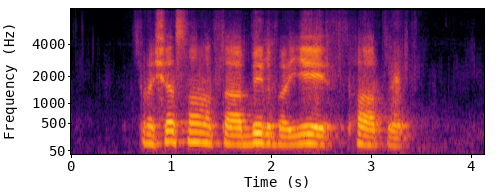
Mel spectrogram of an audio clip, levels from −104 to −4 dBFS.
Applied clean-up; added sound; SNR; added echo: neural separator model SepFormer DNS4.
